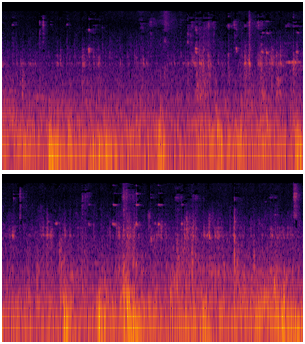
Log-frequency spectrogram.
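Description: Open WWII-style jeep driving slowly over a rough dirt forest track: a low engine rumble with frequent knocks and rattles from the body and loose gear jolting over bumps.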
